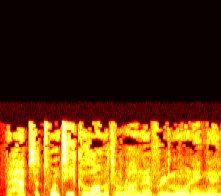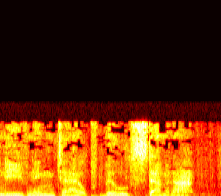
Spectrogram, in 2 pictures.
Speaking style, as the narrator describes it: he mumbled

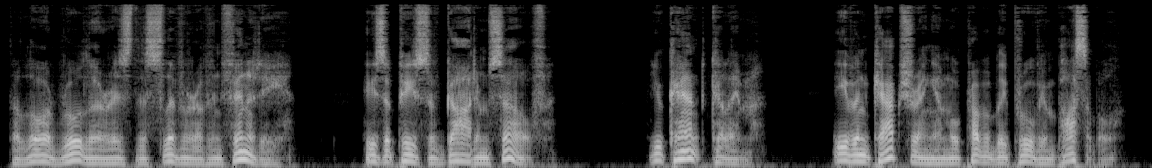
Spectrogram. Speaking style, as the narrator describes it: Ham said slowly

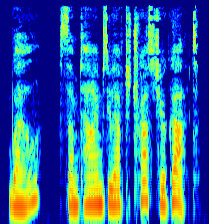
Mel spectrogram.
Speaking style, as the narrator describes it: Mom says quietly

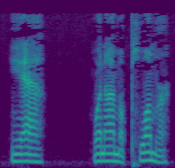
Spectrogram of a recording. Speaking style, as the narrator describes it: said Reeve gloomily

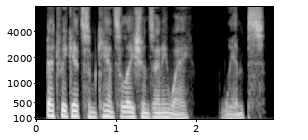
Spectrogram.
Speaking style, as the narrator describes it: Erin whispered to her friend

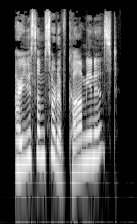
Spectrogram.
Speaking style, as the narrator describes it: the rabbit chuckled

